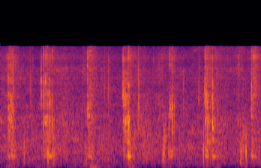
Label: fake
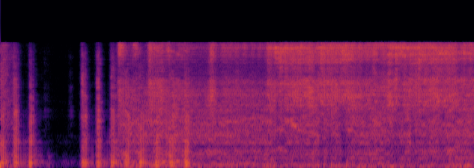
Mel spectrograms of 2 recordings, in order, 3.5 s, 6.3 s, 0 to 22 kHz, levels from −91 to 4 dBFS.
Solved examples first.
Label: fake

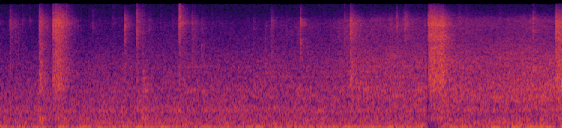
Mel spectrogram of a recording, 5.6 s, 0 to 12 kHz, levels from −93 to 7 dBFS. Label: real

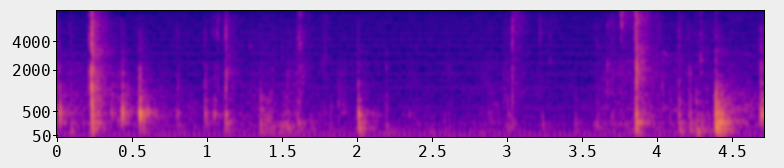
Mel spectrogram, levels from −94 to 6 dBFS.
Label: real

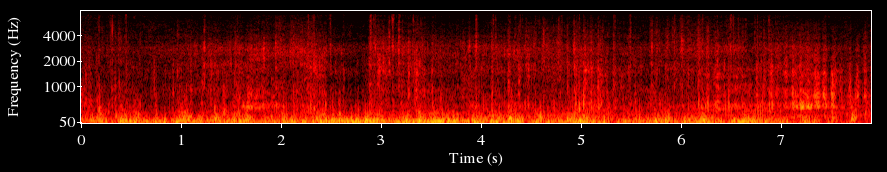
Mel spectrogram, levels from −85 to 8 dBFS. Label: real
